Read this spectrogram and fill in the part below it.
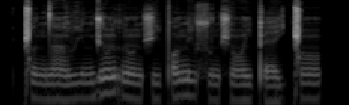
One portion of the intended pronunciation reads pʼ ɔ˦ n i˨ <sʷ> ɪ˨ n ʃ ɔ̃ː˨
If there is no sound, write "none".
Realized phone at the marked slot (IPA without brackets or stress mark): sʷ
